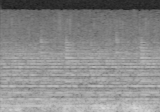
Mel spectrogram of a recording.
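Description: Slow meditation music with long held notes, over a steady rain-like hiss and a low thunder-like rumble that swells in the second half.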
